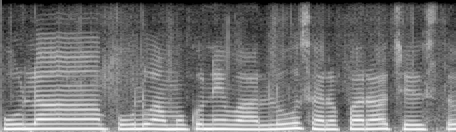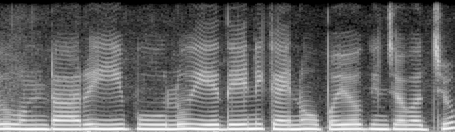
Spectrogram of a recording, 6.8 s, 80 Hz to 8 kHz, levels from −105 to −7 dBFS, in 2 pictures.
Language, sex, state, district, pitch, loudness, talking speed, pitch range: Telugu, female, Andhra Pradesh, Chittoor, 270 Hz, -11 LUFS, 95 wpm, 265-280 Hz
